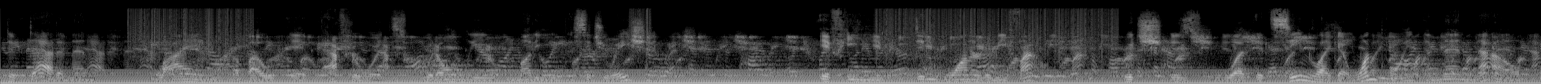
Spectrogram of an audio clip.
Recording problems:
echo of what is said; strong; throughout; 510 ms later, 10 dB below the speech
electrical hum; loud; throughout; 60 Hz, 7 dB below the speech
voice in the background; loud; throughout; 8 dB below the speech
crackling; noticeable; from 1.5 to 2.5 s, at 6.5 s and from 8.5 to 11 s; 10 dB below the speech

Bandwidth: 14.5 kHz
